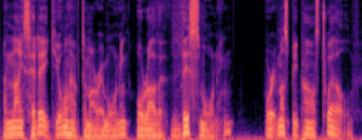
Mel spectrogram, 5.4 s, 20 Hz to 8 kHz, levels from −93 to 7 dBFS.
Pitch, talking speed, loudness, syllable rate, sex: 90 Hz, 190 wpm, -18 LUFS, 5.3 syllables/s, male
